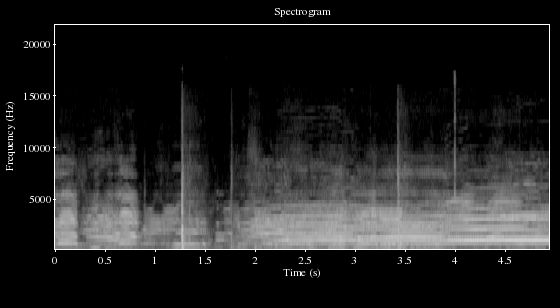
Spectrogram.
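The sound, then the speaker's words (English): A few sharp, irregular axe strikes split wood during a timber sports vertical chop competition in the steel series, which mimics chopping down a tree. A loud, continuous crowd cheers the contestant on and shouts throughout. “The other contestant took a little longer to finish, but everyone kept cheering him on as he chopped away.”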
